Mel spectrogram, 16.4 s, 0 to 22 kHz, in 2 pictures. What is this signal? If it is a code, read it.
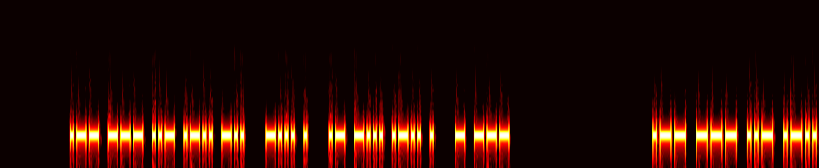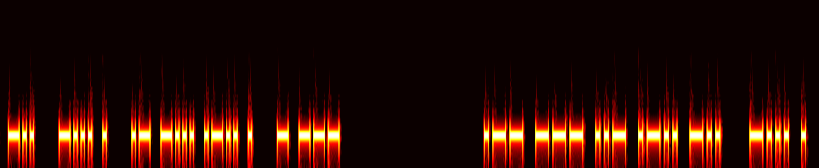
Morse code, heard as a keyed tone, about 38 wpm, 700 Hz. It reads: WOULD BE ABLE TO WOULD BE ABLE TO WOULD BE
